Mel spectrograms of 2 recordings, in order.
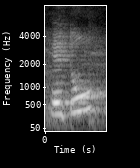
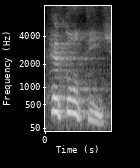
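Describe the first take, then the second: First: 해돋이 said 해도지, hae-do-ji; palatalized 해돋이. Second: 해돋이 said 해도디, hae-do-di; unpalatalized 해돋이. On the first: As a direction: turn the ㄷ of 해돋이 into a j sound, pitched high. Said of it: "뭐라고 발음이 돼?". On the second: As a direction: keep the d sound in 해돋이, raised in pitch. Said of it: "이렇게 소리 나야 돼". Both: Shown as a demonstration.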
